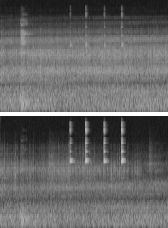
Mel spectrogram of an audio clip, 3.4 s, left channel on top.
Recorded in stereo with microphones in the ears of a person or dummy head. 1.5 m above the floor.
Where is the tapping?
35° right (ahead or behind).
